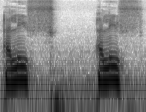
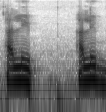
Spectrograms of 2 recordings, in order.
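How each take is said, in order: First: The word ends with an f sound. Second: The word ends with a p sound. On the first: The speaker calls it right. "আসলে এটা আলিফ আলিফ" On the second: The speaker calls it wrong. "Bangla প শেষে আলিফ আলিফ বলে"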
